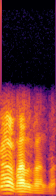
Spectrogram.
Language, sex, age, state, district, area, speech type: Assamese, male, 45-60, Assam, Tinsukia, urban, conversation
